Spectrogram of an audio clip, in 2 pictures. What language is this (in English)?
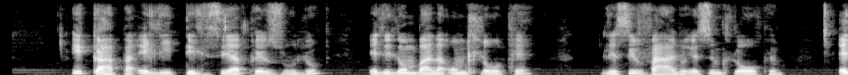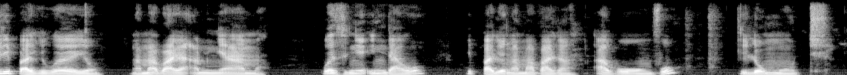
North Ndebele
